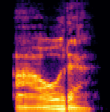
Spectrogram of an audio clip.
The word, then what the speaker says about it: ahora: Now, the R in ahora isn't really rolled. It's more like a flick that happens somewhere just above your teeth. Ahora. Ahora. Ahora. It's not ahora or anything like that.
